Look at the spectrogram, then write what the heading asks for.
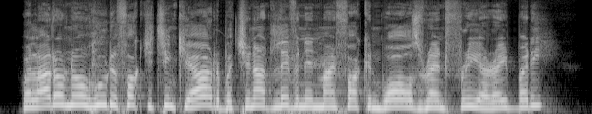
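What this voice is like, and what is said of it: Put-on Irish accent. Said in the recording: “It's a good Irish accent ... I thought we were streaming with Colin Farrell”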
